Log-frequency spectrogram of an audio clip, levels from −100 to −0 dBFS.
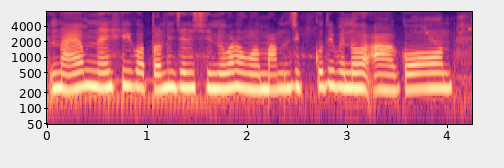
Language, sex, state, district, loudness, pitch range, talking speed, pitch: Chakma, female, Tripura, Dhalai, -10 LUFS, 235-255 Hz, 170 wpm, 250 Hz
